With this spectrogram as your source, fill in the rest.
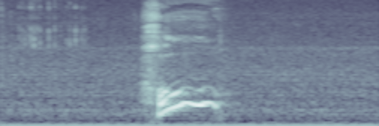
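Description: A young man lets out a short, sharp exclamation close to a microphone.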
